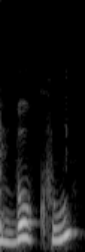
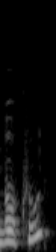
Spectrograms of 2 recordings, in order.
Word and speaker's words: beaucoup: So please either avoid using beaucoup or train to say it properly with a ou sound.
